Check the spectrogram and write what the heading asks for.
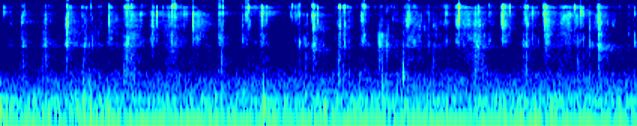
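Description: Domestic cat eating shredded chicken thigh: faint, irregular clicks of chewing and lapping, several a second, over a low steady hum.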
